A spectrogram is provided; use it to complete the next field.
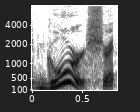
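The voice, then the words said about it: Goofy cartoon character voice. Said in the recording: “I did this whole thing just so I could do the impersonation. I've gotten pretty good at it over the years.”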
